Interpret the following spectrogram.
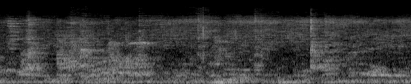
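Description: Fish frying in shallow oil on a flat steel griddle, sizzling, while a metal spatula scoops and splashes hot oil over the pieces, with scrapes and clicks of the spatula on the griddle and a sharp knock about three seconds in.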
